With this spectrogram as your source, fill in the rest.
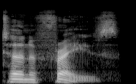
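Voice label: "turn of phrase", British English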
